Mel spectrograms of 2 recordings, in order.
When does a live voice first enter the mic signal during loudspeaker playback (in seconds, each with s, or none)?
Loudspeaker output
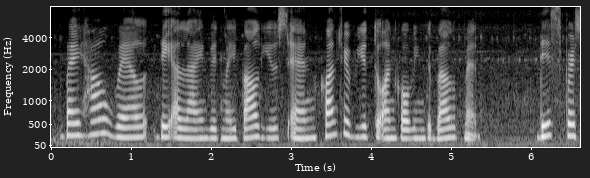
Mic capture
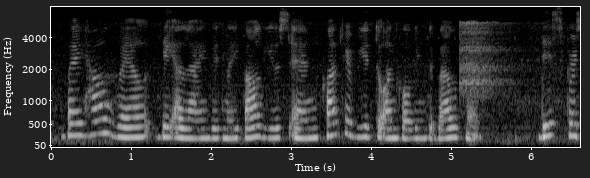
none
